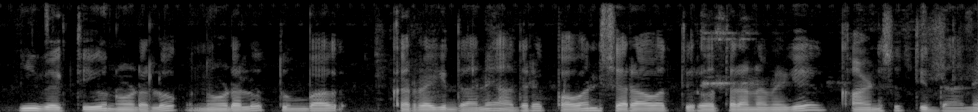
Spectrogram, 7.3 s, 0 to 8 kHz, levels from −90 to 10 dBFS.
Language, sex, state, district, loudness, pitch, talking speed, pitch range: Kannada, male, Karnataka, Belgaum, -28 LUFS, 120 Hz, 100 wpm, 115-130 Hz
